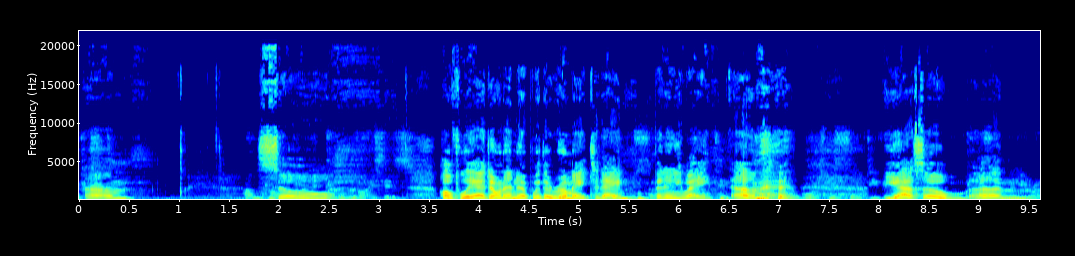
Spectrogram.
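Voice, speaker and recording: A man's voice: lowish voice, slow, pauses often. Slightly winded man vlogging in a cabin. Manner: rambling, with many ums and laughs. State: a little out of breath. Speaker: travel vlogger. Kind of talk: casual vlog to camera. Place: cruise ship cabin with a TV on.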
